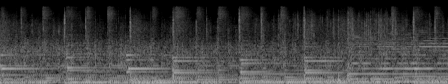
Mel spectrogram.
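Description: Instrumental opening-title theme music: a melody moving in held, stepped notes over a sustained bass, with a busy, fast high percussion tick running through it.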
